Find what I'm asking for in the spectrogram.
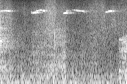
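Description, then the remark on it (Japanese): A dog named Toichiro whines to be taken for a walk, in a series of short, thin, high-pitched whimpers, repeating about four times in quick succession, with no one talking. “東一郎くんは早く連れてけと泣いてます。”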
